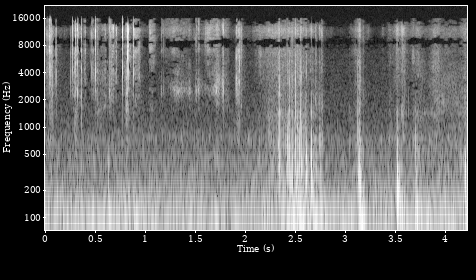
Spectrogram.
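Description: Long nails scratch the ribbed waistband of green fleece sweatpants, then fingers handle the white drawstring. The result is quiet, bright, rapid scratching and scraping bursts, followed by softer rustling and a few sharp clicks.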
